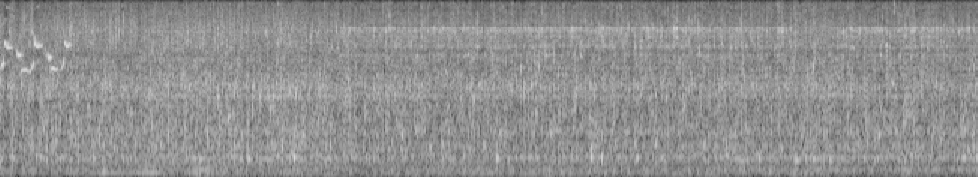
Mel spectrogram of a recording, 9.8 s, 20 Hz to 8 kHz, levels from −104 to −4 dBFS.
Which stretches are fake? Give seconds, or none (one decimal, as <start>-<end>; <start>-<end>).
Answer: 3.4-7.9; 8.3-9.8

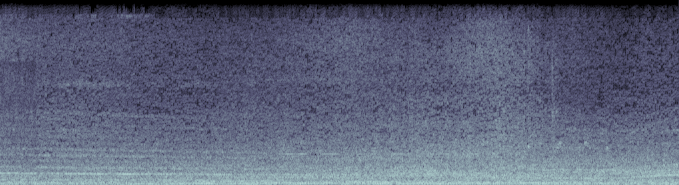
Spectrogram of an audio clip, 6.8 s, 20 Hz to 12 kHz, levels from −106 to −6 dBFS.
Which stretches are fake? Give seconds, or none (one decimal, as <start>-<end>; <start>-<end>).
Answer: none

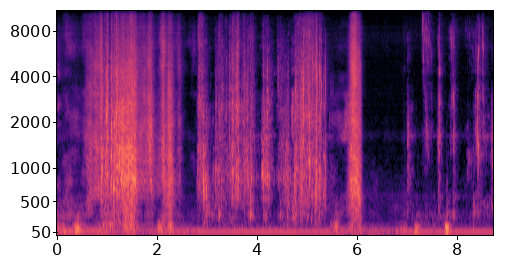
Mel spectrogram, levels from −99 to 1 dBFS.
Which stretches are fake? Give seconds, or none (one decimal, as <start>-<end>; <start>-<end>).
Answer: 0.0-0.9; 1.3-2.8; 5.5-7.0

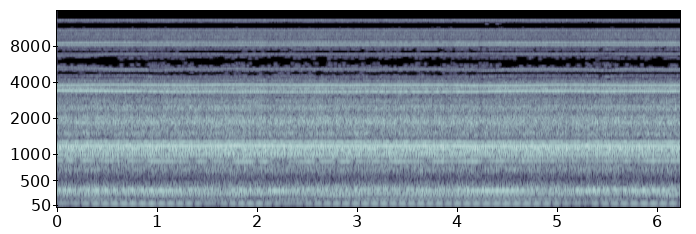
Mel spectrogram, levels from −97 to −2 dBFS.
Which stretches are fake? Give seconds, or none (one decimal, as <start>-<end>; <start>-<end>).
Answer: none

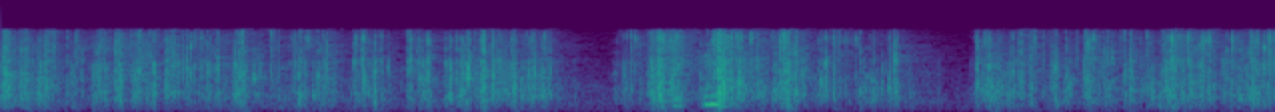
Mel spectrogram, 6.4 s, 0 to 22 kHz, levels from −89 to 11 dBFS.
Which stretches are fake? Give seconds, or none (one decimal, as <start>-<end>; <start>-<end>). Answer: 4.6-5.7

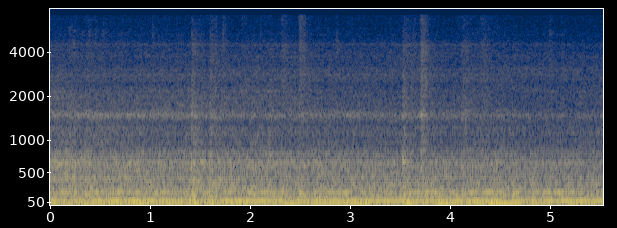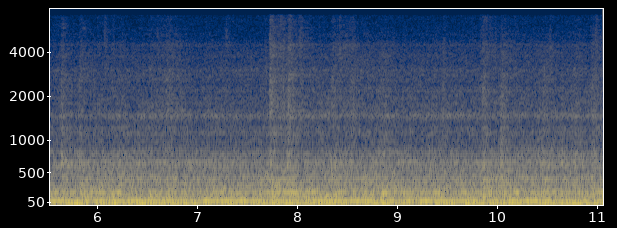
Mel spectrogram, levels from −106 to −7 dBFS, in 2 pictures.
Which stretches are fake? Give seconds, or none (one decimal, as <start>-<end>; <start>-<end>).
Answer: none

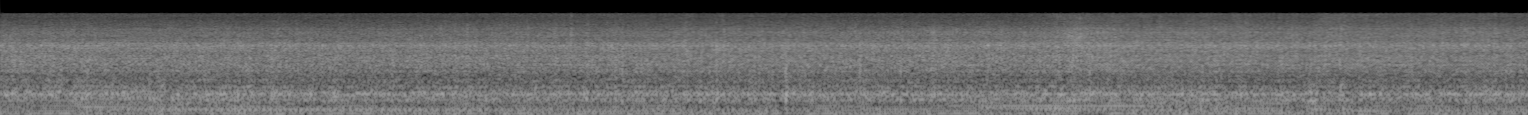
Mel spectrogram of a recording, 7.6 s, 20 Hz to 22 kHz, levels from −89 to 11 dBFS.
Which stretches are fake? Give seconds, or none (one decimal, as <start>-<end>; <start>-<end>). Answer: 3.2-4.2; 5.5-7.6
